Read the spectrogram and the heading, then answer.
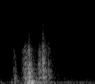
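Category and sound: household object, door closing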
